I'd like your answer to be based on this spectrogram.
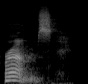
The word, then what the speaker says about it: crumbs: Crumbs. Crumbs. Crumbs. Crumbs. Crumbs. Cuidado, não é crumbs, esse B não soa, então é crumbs, crumbs, crumbs.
